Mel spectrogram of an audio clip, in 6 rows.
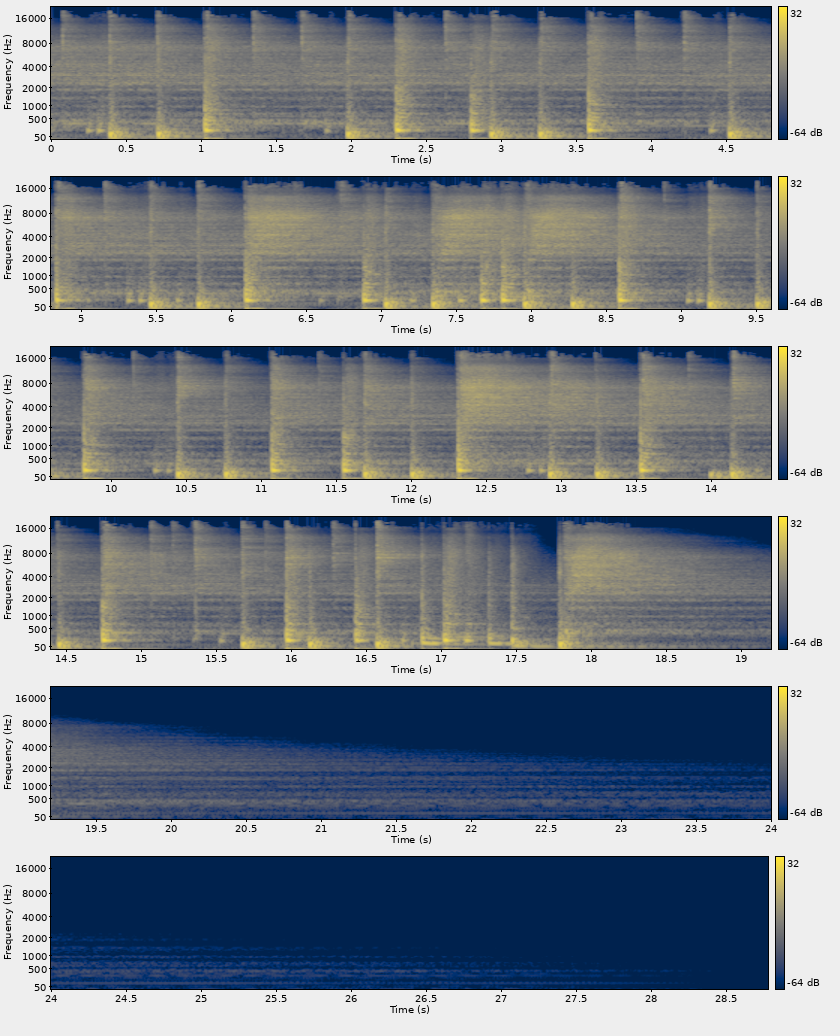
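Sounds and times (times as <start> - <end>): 
ride cymbal: 0.0 - 17.2.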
